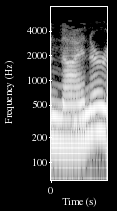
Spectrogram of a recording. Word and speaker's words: Niner: second syllable Tango Yankee because nine sounds too similar to five over a radio did I catch a Niner in there what were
